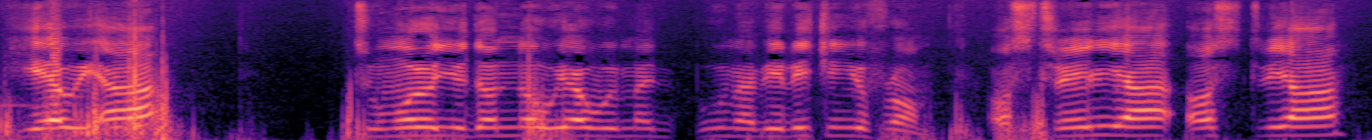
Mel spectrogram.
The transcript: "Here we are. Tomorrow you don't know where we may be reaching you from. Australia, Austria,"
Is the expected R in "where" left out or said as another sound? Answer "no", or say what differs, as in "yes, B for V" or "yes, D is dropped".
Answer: yes, W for R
